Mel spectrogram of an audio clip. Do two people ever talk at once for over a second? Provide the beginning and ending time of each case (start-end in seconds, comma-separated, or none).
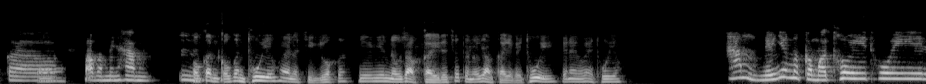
none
